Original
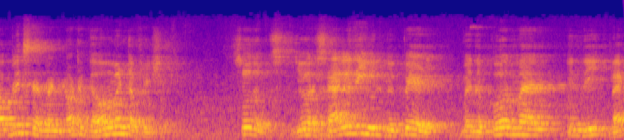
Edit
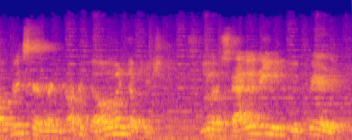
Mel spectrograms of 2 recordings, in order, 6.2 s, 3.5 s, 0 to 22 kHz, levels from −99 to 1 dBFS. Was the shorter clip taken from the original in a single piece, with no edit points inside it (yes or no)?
no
